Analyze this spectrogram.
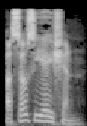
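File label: "association", American English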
